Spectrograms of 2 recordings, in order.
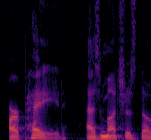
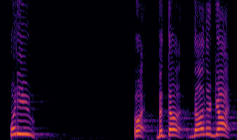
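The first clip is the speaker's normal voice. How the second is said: sputtering, much higher and louder; outraged disbelief; 7 dB louder, faster than usual. Retold or imitated. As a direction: choke on the unfairness in mock shock. Sputtering at the single denarius.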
